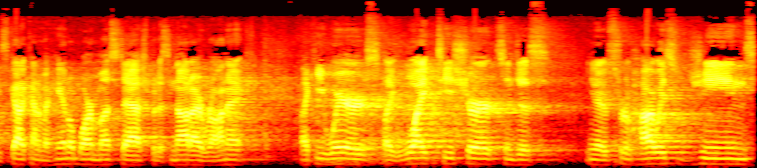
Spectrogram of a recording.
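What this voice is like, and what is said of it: Mild Southern US accent. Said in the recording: “I know I kind of have a Southern accent”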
